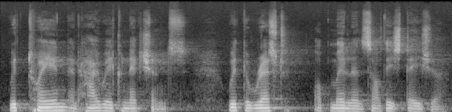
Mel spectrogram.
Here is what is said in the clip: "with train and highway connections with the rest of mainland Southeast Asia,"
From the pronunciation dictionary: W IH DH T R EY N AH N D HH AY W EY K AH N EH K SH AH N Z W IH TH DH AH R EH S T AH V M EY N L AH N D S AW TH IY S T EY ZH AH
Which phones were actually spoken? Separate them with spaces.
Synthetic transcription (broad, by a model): W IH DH T W EY N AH N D HH AY W EY K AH N EH K SH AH N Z W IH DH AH R EH S T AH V M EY L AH N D S AW TH IY S T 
